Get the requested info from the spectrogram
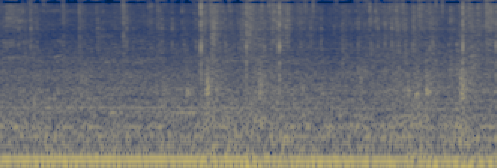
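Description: Train running, a loud steady low hum with a few sharp clicks about two seconds in and again near the end.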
